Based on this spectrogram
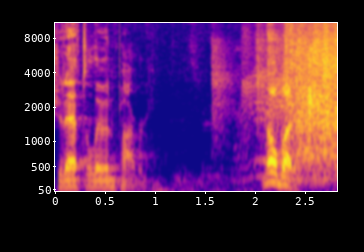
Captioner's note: applause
